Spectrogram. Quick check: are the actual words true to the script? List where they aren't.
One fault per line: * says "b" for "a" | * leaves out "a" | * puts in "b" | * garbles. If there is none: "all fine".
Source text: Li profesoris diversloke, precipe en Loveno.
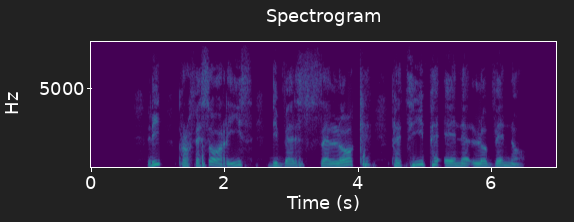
all fine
